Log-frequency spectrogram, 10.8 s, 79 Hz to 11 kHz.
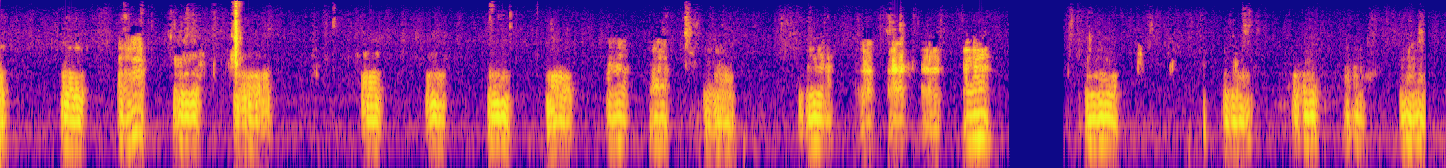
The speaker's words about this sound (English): Hope you guys are enjoying this ASMR of ducks. Very nice, got 80 of them, but I digress.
